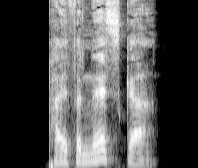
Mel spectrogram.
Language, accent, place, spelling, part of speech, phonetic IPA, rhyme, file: German, Germany, Berlin, pythonesker, adjective, [paɪ̯θəˈnɛskɐ], -ɛskɐ, De-pythonesker.ogg
- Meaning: 1. comparative degree of pythonesk 2. inflection of pythonesk: strong/mixed nominative masculine singular 3. inflection of pythonesk: strong genitive/dative feminine singular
